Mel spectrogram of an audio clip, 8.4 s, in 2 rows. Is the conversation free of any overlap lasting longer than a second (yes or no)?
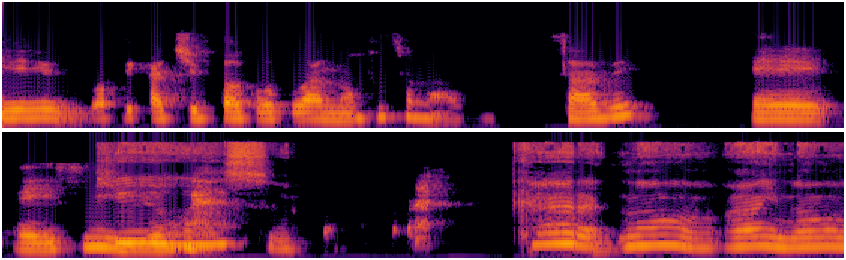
yes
